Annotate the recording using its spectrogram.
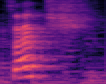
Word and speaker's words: Szuch: Check out the ridiculousness of my Instagram post at Robin Joanne Such. That's me. And the last name is S-Z-U-C-H. Crazy. Silent Z.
